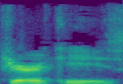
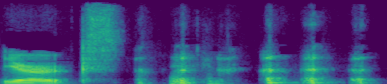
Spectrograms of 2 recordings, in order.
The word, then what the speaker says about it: Yerkes: off the bat was it's pronounced jerkies and not jerks so thanks for that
